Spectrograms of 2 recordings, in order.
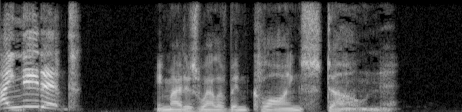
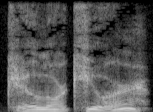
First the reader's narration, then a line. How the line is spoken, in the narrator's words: Roland murmured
